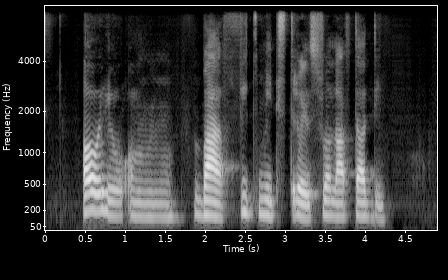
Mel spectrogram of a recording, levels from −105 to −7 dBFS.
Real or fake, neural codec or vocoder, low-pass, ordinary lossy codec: fake; codec, 16 kHz, 1 kbps, FreqCodec, larger model; 7.2 kHz; none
